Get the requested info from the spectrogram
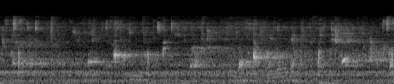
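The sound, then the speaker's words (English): A stalactite warning effect from an audio game, played from the game's sound menu, signalling that a stalactite is coming up: a few bright, high water-drip plinks spaced irregularly over a steady watery hiss, with no one talking. “Oh, here's what it sounds like when you're a stalactite's coming up.”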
